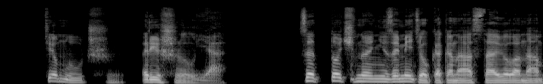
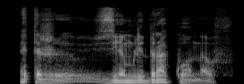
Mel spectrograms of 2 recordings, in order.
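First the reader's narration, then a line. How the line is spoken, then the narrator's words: Whisper. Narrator (Russian): прошептал я Даше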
